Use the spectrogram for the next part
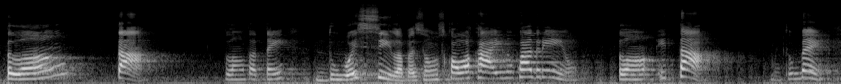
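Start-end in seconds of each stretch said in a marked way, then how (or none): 0.0-1.5 Planta split into plan-ta, counted on fingers; syllable by syllable. Shown as a demonstration. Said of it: "Vamos lá usar os dedinhos". 6.2-7.2 slow Plan and tá, each syllable separate; teacher breaking a word into syllables for children; split into syllables. Shown as a demonstration. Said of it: "Vamos lá usar os dedinhos".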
